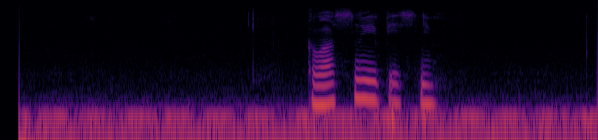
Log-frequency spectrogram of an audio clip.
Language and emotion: Russian, neutral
